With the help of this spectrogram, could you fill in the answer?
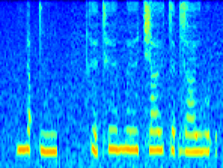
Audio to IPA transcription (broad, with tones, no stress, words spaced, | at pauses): ɲä˦ʔtĩ˨ | kʰḛ˦˨tʰe˦me˦ɪ̯t͡ɕa˦ɪ̯ tɛ˦ʔza˦ɪ̯wʊ˦ʔ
